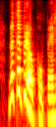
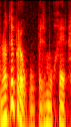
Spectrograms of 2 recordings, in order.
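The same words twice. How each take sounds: First: Said in the usual way. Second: Much softer, lower soothing words; tender murmured reassurance; soft comfort. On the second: Acted. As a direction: hush her gently. Comforting crying sim.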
